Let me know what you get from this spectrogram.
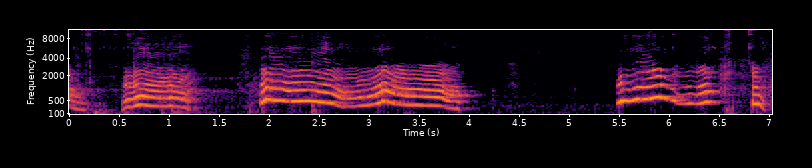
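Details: Indoor pet dogs, a one-year-old husky and an eight-year-old German shepherd mix, producing drawn-out rising and falling howling moans in three long bursts separated by pauses.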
